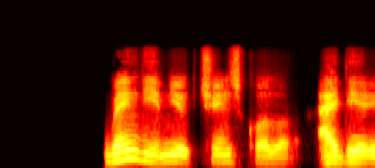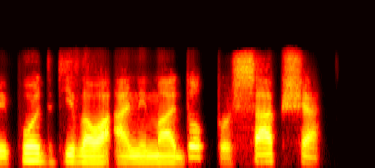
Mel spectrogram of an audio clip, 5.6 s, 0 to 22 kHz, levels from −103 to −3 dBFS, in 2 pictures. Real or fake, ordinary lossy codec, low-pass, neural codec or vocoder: fake; none; none; codec, 16 kHz, 0.5 kbps, X-Codec, HuBERT features, trained on balanced general audio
